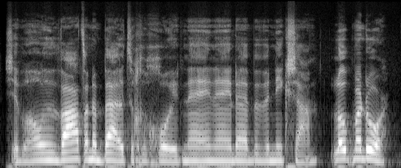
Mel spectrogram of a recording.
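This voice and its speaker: A woman's voice: on the low side, brisk, smooth, dry recording, clean studio sound, voice pushed down, close to an everyday voice. A woman voicing a hanged man who is thirsty, laid-back and callous, in a storytelling podcast. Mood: offhand.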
